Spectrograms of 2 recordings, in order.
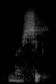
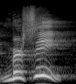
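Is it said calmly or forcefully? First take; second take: calmly; forcefully. First: It is said calmly and gently. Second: It is said forcefully and abruptly.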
